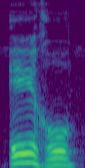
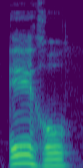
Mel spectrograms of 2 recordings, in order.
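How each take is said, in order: The two takes are said the same way.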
